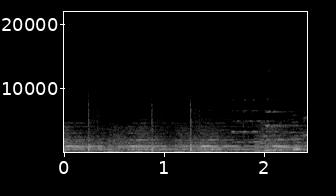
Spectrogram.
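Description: Live contemporary chamber sextet of two violins, viola, double bass, piano and clarinet playing: held high tones over a pulsing low figure, cut through by several sharp taps.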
